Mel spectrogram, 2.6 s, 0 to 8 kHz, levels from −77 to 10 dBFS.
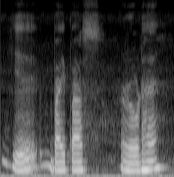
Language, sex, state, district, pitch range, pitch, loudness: Hindi, male, Jharkhand, Garhwa, 135-165 Hz, 140 Hz, -13 LUFS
